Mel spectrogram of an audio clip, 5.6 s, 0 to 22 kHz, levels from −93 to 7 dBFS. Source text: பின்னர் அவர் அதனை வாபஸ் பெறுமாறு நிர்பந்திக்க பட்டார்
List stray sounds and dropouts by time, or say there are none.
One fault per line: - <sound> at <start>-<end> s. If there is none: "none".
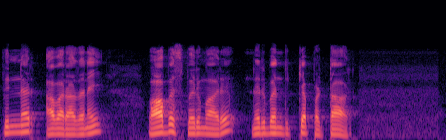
none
